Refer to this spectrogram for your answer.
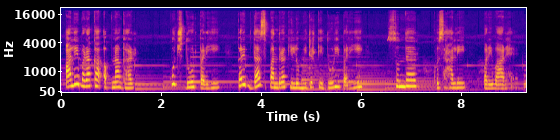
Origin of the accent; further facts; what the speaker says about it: Kalimpong, West Bengal, India; पश्चिम बंगाल राज्य के कालिम्पोंग क्षेत्र की निवासी हूँ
